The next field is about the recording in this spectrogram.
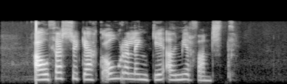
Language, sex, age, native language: Icelandic, female, 20-29, Icelandic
